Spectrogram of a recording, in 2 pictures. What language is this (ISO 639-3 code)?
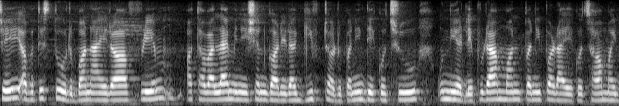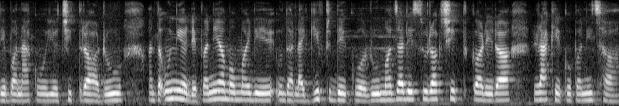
nep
